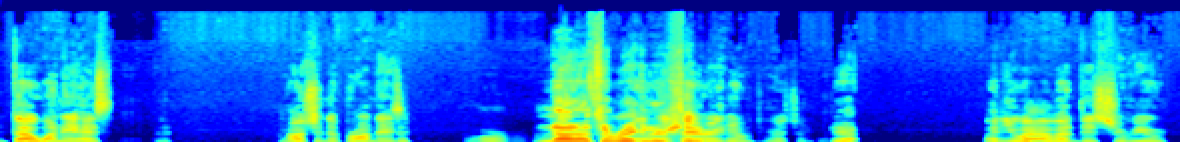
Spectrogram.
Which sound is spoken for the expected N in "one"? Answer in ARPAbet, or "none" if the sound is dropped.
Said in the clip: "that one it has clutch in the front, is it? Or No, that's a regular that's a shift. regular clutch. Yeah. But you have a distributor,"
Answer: N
